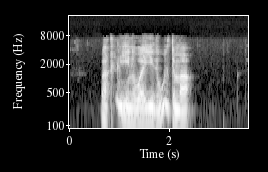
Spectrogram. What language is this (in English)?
Kabyle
